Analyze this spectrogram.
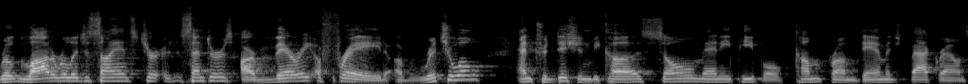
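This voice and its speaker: In a very clean recording with a silent background, a man with a medium-pitched voice speaks in an animated tone and lively intonation at a fairly slow pace, with hardly any pauses. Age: 60s. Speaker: minister and musician. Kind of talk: casual chat.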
